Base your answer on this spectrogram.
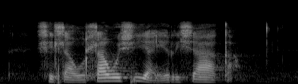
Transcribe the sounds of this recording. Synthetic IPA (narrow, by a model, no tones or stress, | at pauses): ʃiɬawuɬawuʃijaɦiriʃaːka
